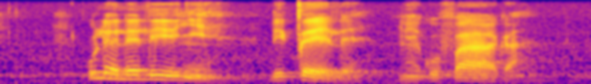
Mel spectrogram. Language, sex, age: Swati, male, 26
